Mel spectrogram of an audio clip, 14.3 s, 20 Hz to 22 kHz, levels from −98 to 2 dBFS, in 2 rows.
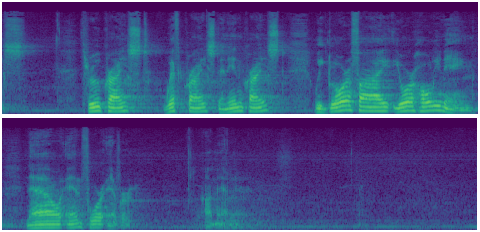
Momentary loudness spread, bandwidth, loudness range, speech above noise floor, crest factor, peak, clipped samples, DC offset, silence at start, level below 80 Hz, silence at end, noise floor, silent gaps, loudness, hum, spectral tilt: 19 LU; 15.5 kHz; 23 LU; 34 dB; 20 dB; -10 dBFS; under 0.1%; under 0.1%; 0 s; -72 dBFS; 3.5 s; -60 dBFS; none; -27 LUFS; none; -6 dB/octave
